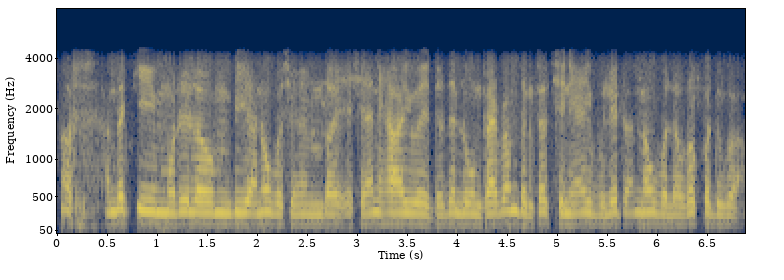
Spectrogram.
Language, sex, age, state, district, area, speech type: Manipuri, male, 18-30, Manipur, Tengnoupal, urban, conversation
